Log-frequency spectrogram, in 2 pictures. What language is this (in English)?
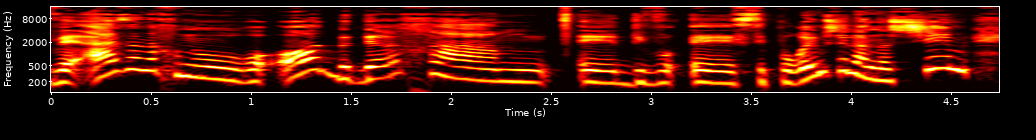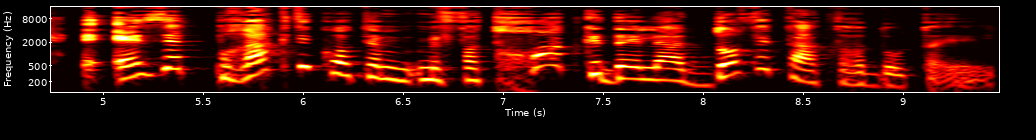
Hebrew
